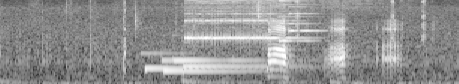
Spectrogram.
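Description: Short electronic menu chimes beep.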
